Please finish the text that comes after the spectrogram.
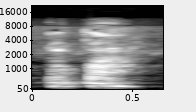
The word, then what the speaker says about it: papá: Y nos decía, si tú pones un acento en la última letra de la palabra papá, su significado cambia. Y ahora es papá.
